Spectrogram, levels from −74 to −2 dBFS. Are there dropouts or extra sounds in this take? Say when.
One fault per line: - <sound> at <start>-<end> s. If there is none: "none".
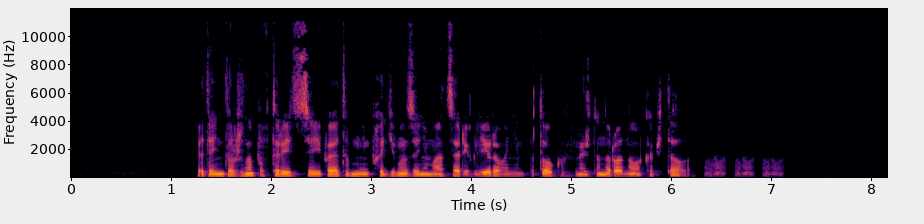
- laugh at 6.3-7.1 s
